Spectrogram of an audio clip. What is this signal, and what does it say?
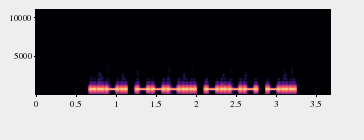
Morse code, heard as a keyed tone, about 25 wpm, 700 Hz. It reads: F8YD
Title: DXCC-100 Call Signs - 4 Characters - 25wpm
